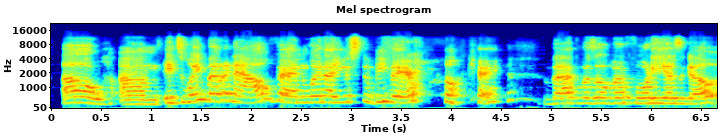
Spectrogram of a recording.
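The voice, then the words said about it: Romanian accent. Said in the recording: “this accent is Romanian.”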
